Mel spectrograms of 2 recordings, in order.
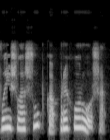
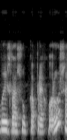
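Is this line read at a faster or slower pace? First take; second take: slower; faster. First: It is read at a slower, ordinary pace. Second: It is read at a faster pace.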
